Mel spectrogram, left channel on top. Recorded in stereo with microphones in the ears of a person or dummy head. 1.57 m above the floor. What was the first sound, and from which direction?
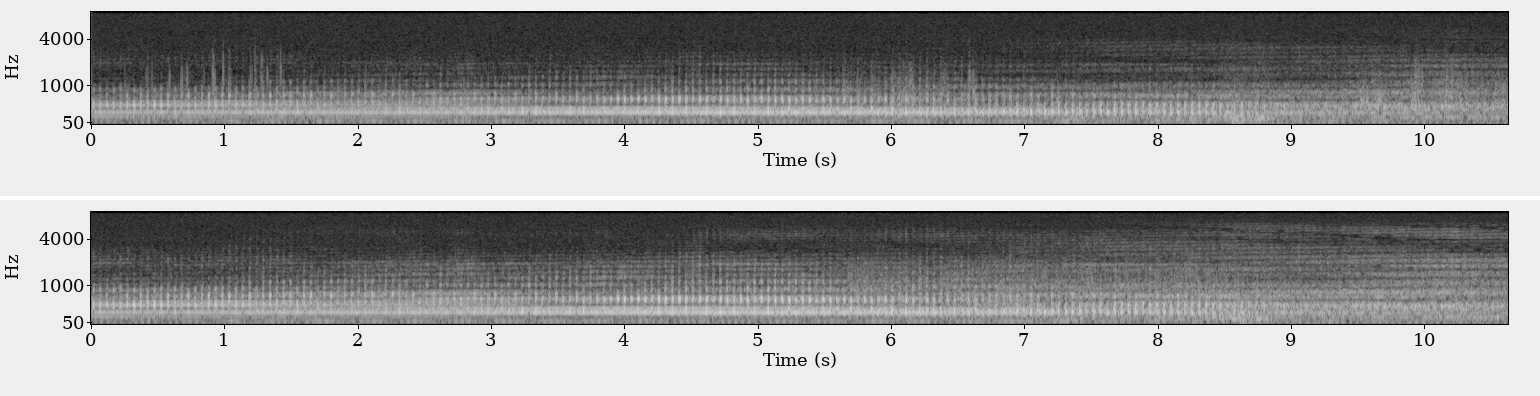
A helicopter, 55° right (ahead or behind).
